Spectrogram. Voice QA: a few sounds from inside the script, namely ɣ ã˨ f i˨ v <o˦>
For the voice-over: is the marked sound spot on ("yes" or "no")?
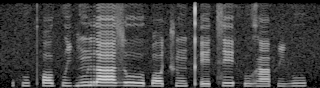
no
